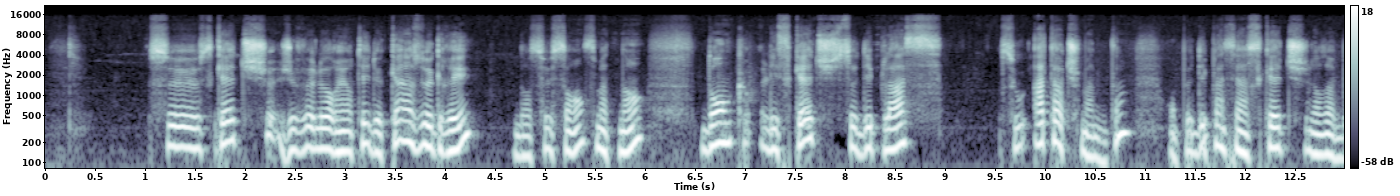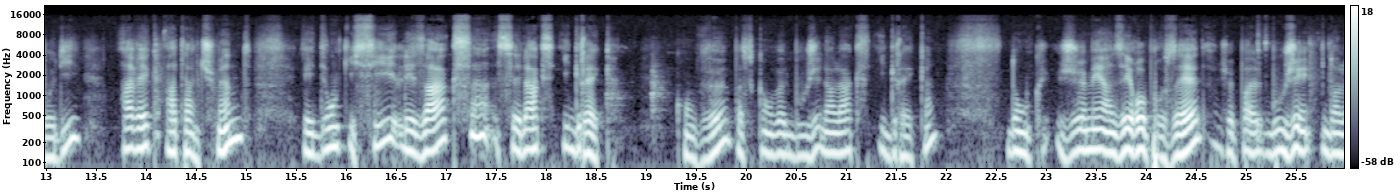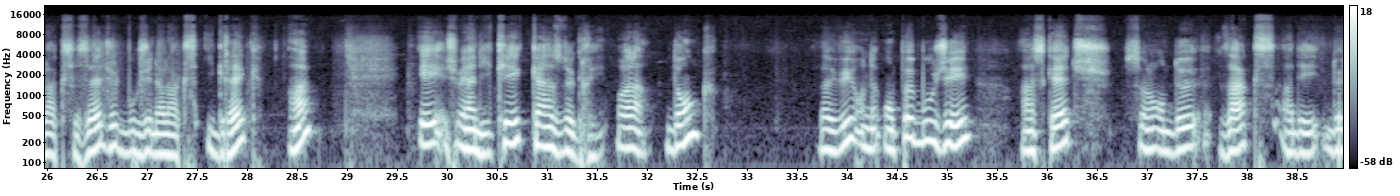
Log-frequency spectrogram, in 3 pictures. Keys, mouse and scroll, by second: 0.2-2.6 drag, 2.7-3.4 drag, 9.0 click, 16.3 click, 19.4-20.7 drag, 21.5 click, 23.6 click, 25.1 KP_0, 26.7 click, 28.1 KP_1, 30.0 click, 30.9 KP_1, 31.1 KP_5, 32.1-34.0 drag, 34.5-35.5 drag.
